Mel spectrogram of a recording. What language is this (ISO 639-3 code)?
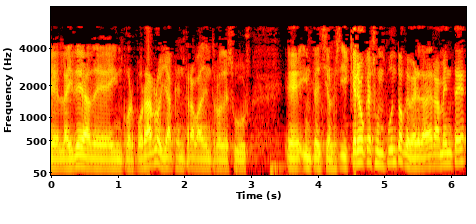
spa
